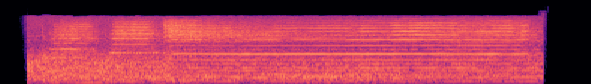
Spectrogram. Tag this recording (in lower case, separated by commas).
music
